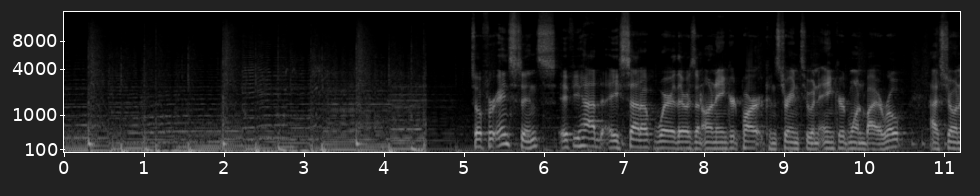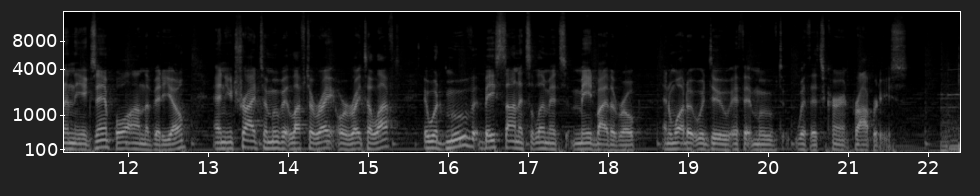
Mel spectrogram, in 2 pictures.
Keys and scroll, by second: 4.5 shift+w, 4.6 Pause, 19.1 s, 19.4 w, 19.8 ctrl+z.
